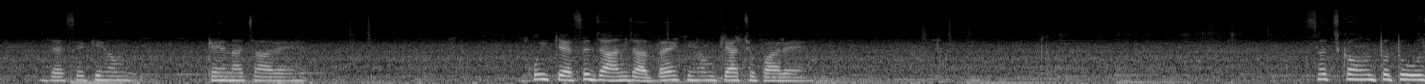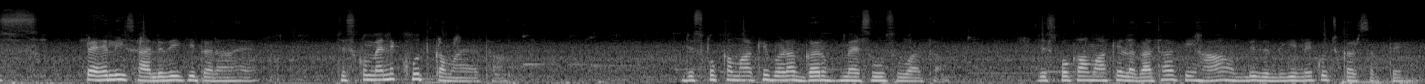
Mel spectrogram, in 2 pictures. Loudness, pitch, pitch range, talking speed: -22 LUFS, 180 Hz, 150-195 Hz, 120 wpm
